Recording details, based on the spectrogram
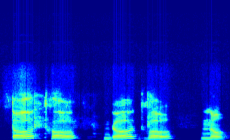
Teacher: जिभेचा स्पर्श कुठे होतो? आपल्या दातांना होत असतो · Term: दंतव्य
